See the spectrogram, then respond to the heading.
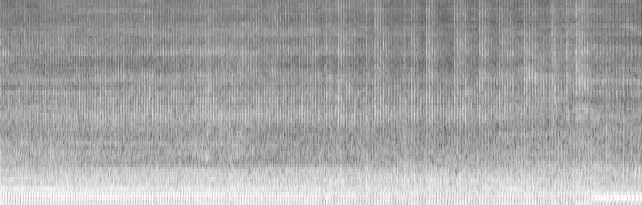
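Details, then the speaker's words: Murray widebody riding mower that sat for years, run on choke: small single putters unevenly and stumbles at fast idle. Owner suspects a leaking needle and seat or flooding, too little fuel through the line and a worn carb; rough running on choke. "It sounds fine though when it's running. Like I said, it's not the best running thing in the world. See if I can get it started on choke again."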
